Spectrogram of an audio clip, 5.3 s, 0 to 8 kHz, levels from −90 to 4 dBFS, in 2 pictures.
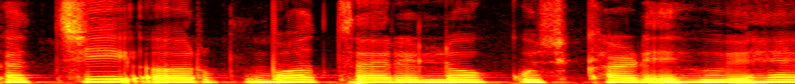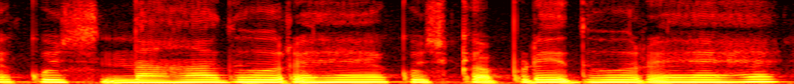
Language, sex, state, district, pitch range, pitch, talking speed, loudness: Hindi, female, Bihar, Katihar, 210-215 Hz, 215 Hz, 215 wpm, -11 LUFS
